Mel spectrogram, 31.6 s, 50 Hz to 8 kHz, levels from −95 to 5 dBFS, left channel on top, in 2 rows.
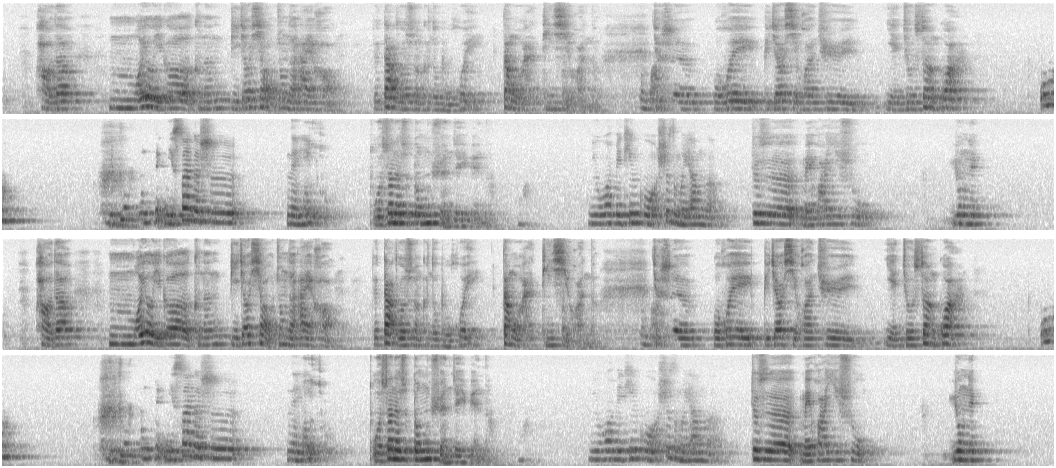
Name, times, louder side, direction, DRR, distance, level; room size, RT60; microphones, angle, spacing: voice 1, 0.3-1.3 1.6-5.1 5.6-7.1 7.5-10.4 10.7-14.4 17.2-17.6 20.3-20.4 21.3-23.1 27.0-28.7 30.0-30.4, right 4 dB, 90° right, 0.3 m, -29 dB
voice 2, 9.6-9.9 15.6-15.9 17.3-19.3 20.1-20.4 24.6-26.5, left 2 dB, 85° left, 0.5 m, -30 dB
2.2 x 2.1 x 2.9 m
head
